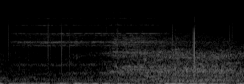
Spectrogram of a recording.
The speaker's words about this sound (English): There goes my doorbell.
